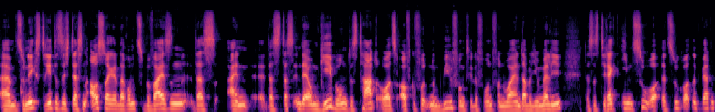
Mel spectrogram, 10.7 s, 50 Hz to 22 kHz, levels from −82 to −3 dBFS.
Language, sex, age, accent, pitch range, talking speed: German, male, 20-39, German, 120-145 Hz, 155 wpm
